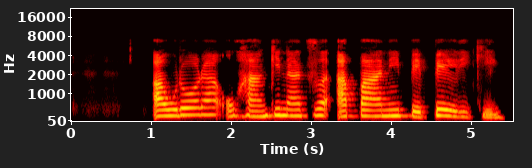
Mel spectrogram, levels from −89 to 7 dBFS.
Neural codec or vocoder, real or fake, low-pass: none; real; 7.2 kHz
